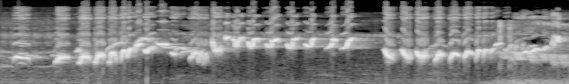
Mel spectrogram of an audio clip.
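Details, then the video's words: Loud, energetic murai batu song: long rapid strings of rolling whistled notes, steadily climbing, then a fast repeated pattern of jerky slurs, followed by another rising rolling series. "kumpulan kicau MURAI BATU gacor"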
